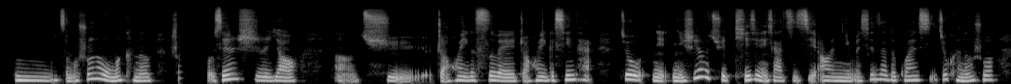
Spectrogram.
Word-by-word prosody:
嗯， 185 -1 +2
怎 195 - -3
么 165 - -2
说 240 +7 -2
呢， 265 - 0
我 210 - +5
们 180 +4 +3
可 190 -2 -3
能 170 +1 +1 0.2
首 290 0 -10
先 225 +5 +3
是 185 -9 -1
要， 170 -1 +1 0.3
嗯， - - -6
去 470 -3 -3
转 155 -2 -1
换 195 +3 +1
一 - - +1
个 185 - +2
思 195 +2 +2
维， 160 -3 +3
转 160 0 -4
换 185 - +1
一 - - +1
个 190 - -1
心 215 +5 +4
态。 215 -2 -5 0.2
就 215 -3 +4
你 170 -3 +1
你 165 - +4
是 230 - -1
要 335 0 +3
去 290 -10 0
提 195 +1 +1
醒 210 -2 +3
一 185 - 0
下 175 -2 -1
自 165 - -6
己， - - -1
啊， 180 +1 -1
你 170 -1 +2
们 170 - -3
现 225 +7 -2
在 230 -1 0
的 190 - -1
关 195 +1 0
系 200 - -2
就 220 - -1
可 185 - -1
能 165 +3 +2
说， 210 +1 -3
190 Hz, 300 characters per minute, -23 LUFS, 175-215 Hz, 0.3 s, 我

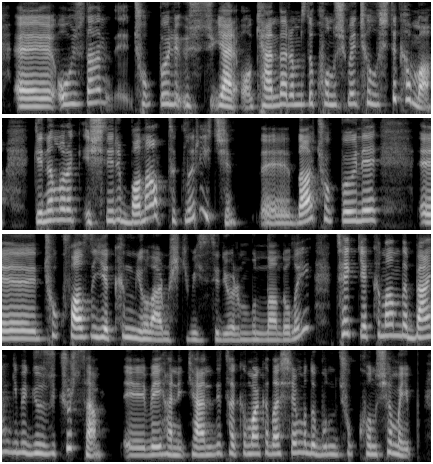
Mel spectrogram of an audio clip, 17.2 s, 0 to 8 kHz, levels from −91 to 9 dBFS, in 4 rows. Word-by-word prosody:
Eee, 215 0 +5
o 270 +3 0
yüzden 310 +6 -3 0.2
i - - -31
çok, 275 -2 -8
böyle, 275 -1 -1
üst, 245 -2 -4
yani, 225 -4 +8 0.2
kendi 230 +3 +3
aramızda 265 +1 -1
konuşmaya 280 -1 -3
çalıştık 310 +11 -3
ama 400 - +3 0.3
genel 245 +3 +2
olarak 280 0 -1
işleri 235 +2 -1
bana 225 +10 +5
attıkları 275 - -4
için, 355 - -5 0.2
eee, 195 +1 -4
daha 255 +8 +7
çok, 285 -3 -8
böyle, 260 +2 +2 0.4
eee, 210 -1 +3
çok 285 +4 -9
fazla 250 0 +7
yakınmıyorlarmış 220 - 0
gibi 185 -1 -12
hissediyorum 170 +1 -6
bundan 175 -1 -3
dolayı. 175 - -4 0.3
Tek 340 -2 0
yakınan 290 +2 -1
da 255 -4 -1
ben 260 +3 +6
gibi 265 0 -4
gözükürsem, 240 - -2 0.2
eee, 195 0 -3
ve, 210 0 +3
hani, 205 -2 -3
kendi 210 +3 +1
takım 235 -1 -5
arkadaşlarımla 235 +2 0
da 230 -3 -2
bunu 215 0 -6
çok 225 +2 -13
konuşamayıp, 220 -5 -4
240 Hz, 165 wpm, -22 LUFS, 210-275 Hz, 0.4 s, yani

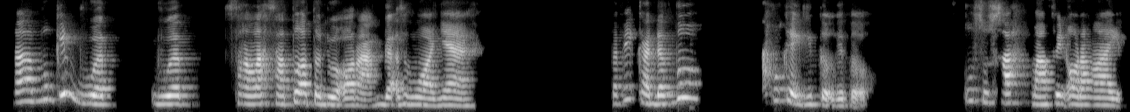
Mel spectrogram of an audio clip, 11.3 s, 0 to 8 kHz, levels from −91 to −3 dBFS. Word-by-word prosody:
Eee, 285 +2 +3
mungkin 345 +8 +1 0.2
buat 225 -2 +2 0.4
buat 225 0 +2 0.4
salah 220 -2 +1
satu 220 +1 -2
atau 255 -2 0
2 205 -3 +2
orang, 185 -3 +3
nggak 200 -1 -1
semuanya. 190 -3 0 1.3
Tapi 340 +10 -8
kadang 230 -2 +1
tuh, 390 0 +1 0.7
aku 315 - -7
kayak 250 -5 +3
gitu, 210 - -1
gitu. 180 - -4 1.0
Aku - - -16
susah 255 -1 +1
maafin 210 +2 +2
orang 210 -1 +1
lain. 190 -2 +1
225 Hz, 120 wpm, -22 LUFS, 200-250 Hz, 1.3 s, Eee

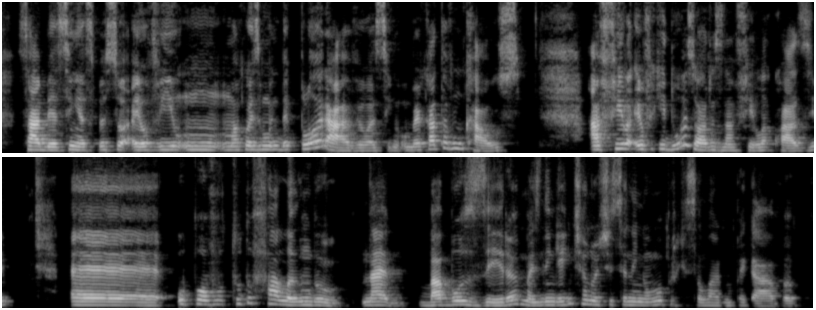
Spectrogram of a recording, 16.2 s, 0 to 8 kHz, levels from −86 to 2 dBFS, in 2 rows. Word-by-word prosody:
Sabe, 190 -2 +7
assim, 175 +2 +4
as 175 0 +1
pessoa 190 +1 +1
eu 180 0 +4
vi 190 +2 -3
um 195 -1 -4
uma 185 0 -3
coisa 200 0 -1
muito 205 0 -2
deplorável, 195 - +3
assim, 150 +2 -1
o 165 - -13
mercado 180 +6 +1
estava 275 -1 -4
um 265 - -4
caos, 150 - -1 0.6
a - - +7
fila 255 0 +4
eu 225 - +3
fiquei 235 +1 -4
2 425 - -3
horas 180 0 +1
na 160 0 -5
fila 160 +1 -5
quase, 150 +5 -2 0.6
eh, 180 - +3
o 225 - -3
povo 220 -1 -3
tudo 245 +5 -10
falando, 180 - -1 0.2
né, 175 -5 0
baboseira, 175 +2 0
mas 165 -5 -4
ninguém 185 +4 -6
tinha 235 -4 -6
notícia 195 -1 -3
nenhuma, 180 +2 -7
porque 210 - -21
celular 155 -2 -9
não 155 0 -16
pegava 135 -3 -8
185 Hz, 155 wpm, -25 LUFS, 165-200 Hz, 0.6 s, Sabe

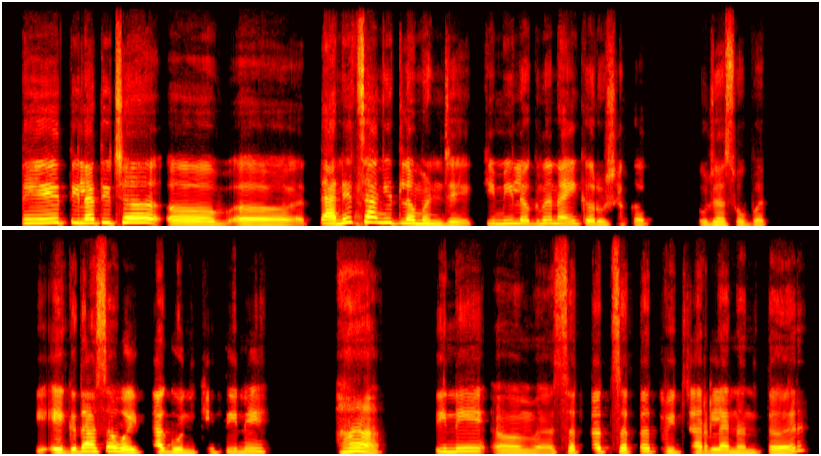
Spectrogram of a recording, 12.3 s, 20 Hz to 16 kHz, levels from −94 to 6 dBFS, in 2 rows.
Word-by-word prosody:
ते 290 +2 +3
तिला 290 -1 +5
तिच्या 315 +1 +4 0.3
अ, 230 - +1 0.4
अ, 190 -3 +2
त्यानेच 265 +6 +3
सांगितलं, 315 -7 +3
म्हणजे 200 -8 -1
की 225 - -7
मी 245 +3 -2
लग्न 245 +1 -2
नाही 230 -2 0
करू 230 -4 -2
शकत, 185 -3 -8 0.4
तुझ्यासोबत. 190 -6 -5 0.7
की - - -7
एकदा 225 +4 +3
असं 265 +2 +3
वैतागून 215 -1 +1
की 220 - -12
तिने 220 +1 -3 0.6
हां. 265 +1 +3 0.4
तिने 250 +1 0
अं, 200 -3 -4
सतत, 240 +4 -4
सतत 245 -1 -3
विचारल्यानंतर, 205 0 -2
225 Hz, 130 wpm, -22 LUFS, 200-255 Hz, 0.7 s, तिला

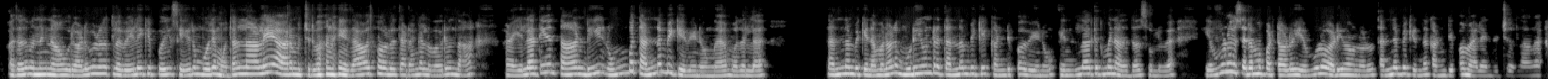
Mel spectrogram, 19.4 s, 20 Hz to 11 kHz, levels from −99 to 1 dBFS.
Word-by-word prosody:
அதாவது 220 +3 +3
வந்து 235 -1 +8
நான் 215 -1 +3
ஒரு 210 - -2
அலுவலகத்தில 255 +3 0
வேலைக்குச் 240 +2 -1
போய் 225 +1 +4
சேரும்போதே 230 +3 +2
முதல் 225 +7 -1
நாளே 260 +3 +3 0.2
ஆரம்பிச்சுடுவாங்க. 230 0 +4 0.2
ஏதாவது 225 +4 -1 0.2
ஒரு 230 -1 +2
தடங்கல் 220 +1 -2
வரும் 235 +4 -1
தான். 205 +4 -9 0.4
ஆனா 210 -1 -4
எல்லாத்தையும் 255 +7 0
தாண்டி 240 0 +2 0.2
ரொம்ப 275 +11 0
தன்னம்பிக்கை 260 0 +1
வேணுங்க 185 -1 -7 0.2
முதல்ல. 195 0 -5 0.9
தன்னம்பிக்கை. 240 0 +2
நம்மளால 225 +7 0
முடியும்ன்ற 285 +5 +2
தன்னம்பிக்கை 250 +2 -1
கண்டிப்பா 220 +3 -6
வேணும். 200 +2 -8
எல்லாத்துக்குமே 250 +5 -2
நான் 225 - 0
அதைத்தான் 195 +2 -7
சொல்லுவேன். 195 +3 -10 0.4
எவ்ளோ 320 +11 -2
சிரமம் 250 0 +3
பட்டாலும், 220 0 +1
எவ்ளோ 245 +7 -1
அடி 215 +1 0
வாங்குனாலும் 210 0 -5
தன்னம்பிக்கை 240 +2 -1
இருந்தா 220 +3 -7
கண்டிப்பா 200 +3 -7
மேல 190 -3 -7
எழுந்திருச்சுடலாங்க. 185 +1 -18
230 Hz, 135 wpm, -22 LUFS, 210-250 Hz, 0.9 s, வந்து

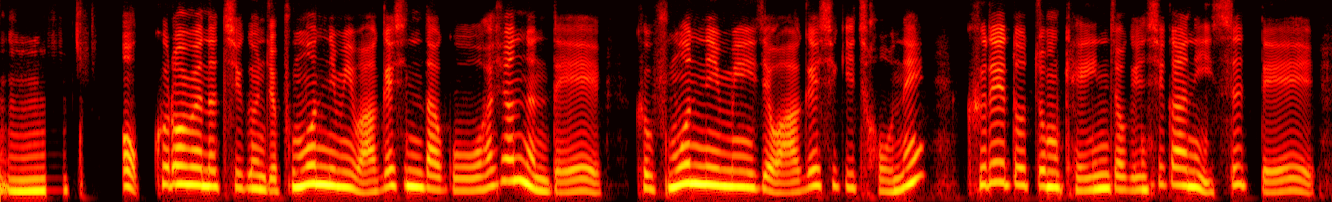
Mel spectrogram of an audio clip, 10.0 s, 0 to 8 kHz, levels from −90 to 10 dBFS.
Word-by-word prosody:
음. 170 -1 +1 0.6
어 235 -1 -1
그러면은 265 -3 +3
지금 210 -2 -4
이제 175 -2 -3
부모님이 235 - +5
와 155 -2 -4
계신다고 195 -6 -1
하셨는데 175 - -2 0.2
그 210 -2 -7
부모님이 245 0 +5
이제 200 -4 -4
와 150 +1 -5
계시기 235 0 -6
전에 200 - -3 0.3
그래도 260 -1 -4
좀 230 -2 0
개인적인 190 0 -3
시간이 255 0 -1
있을 255 - -9
때 160 - -9
220 Hz, 300 characters per minute, -20 LUFS, 175-250 Hz, 0.6 s, 부모님이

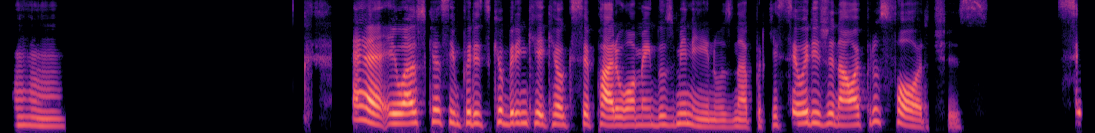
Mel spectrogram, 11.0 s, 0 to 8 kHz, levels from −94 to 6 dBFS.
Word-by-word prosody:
Uhum. 170 -3 -8 2.9
É, 240 -10 +6
eu 225 0 +6
acho 230 +1 +4
que, - - -11
assim 250 -4 -2
Por 240 +2 0
isso 225 -3 -3
que 260 - -6
eu - - +4
brinquei 230 0 0
que 215 - -8
é 205 - +3
o - - -4
que - - -9
separa 190 -3 +3
o 185 - -1
homem 190 0 -2
dos 195 -1 -6
meninos, 160 -10 -6
né. 150 -1 -4
Porque 195 - -12
ser 225 +4 -1
original 225 -5 +2
é - - 0
para 235 +7 -10
os 265 -1 -7
fortes. 165 - -2 1.0
Ser 470 - -4
205 Hz, 160 wpm, -22 LUFS, 185-230 Hz, 2.9 s, É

